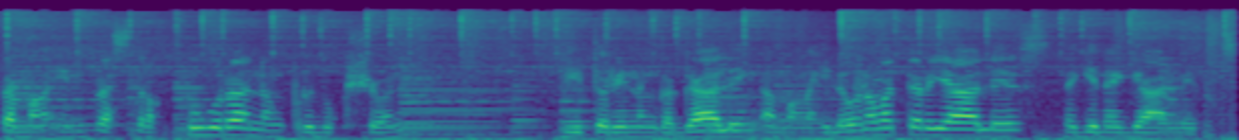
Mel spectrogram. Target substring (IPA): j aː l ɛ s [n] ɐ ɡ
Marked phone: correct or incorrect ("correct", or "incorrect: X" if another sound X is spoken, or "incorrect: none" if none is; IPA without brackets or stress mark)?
correct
